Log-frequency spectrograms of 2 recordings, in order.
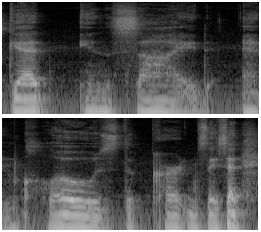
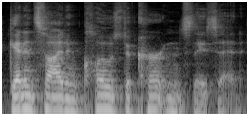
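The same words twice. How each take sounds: First: It is spoken at an uncomfortably slow pace. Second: It is spoken at an ordinary reading pace. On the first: "the way it was delivered is" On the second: "if you just read something"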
